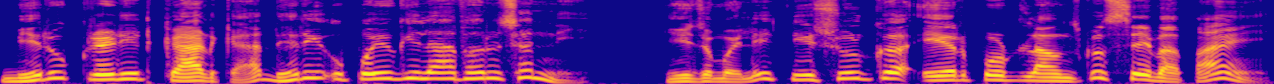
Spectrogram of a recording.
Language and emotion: Nepali, happy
